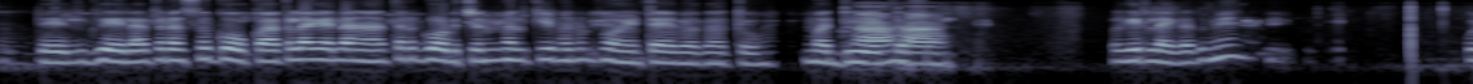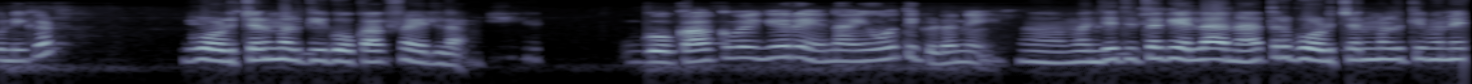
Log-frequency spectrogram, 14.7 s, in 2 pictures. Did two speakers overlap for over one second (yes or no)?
no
